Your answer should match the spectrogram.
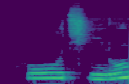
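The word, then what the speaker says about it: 굳이: 구지로 발음하는 것이 있겠고요.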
